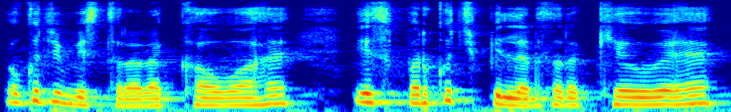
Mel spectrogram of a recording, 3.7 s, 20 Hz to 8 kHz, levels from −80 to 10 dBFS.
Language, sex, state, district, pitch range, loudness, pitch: Hindi, male, Uttar Pradesh, Saharanpur, 145-180 Hz, -16 LUFS, 155 Hz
